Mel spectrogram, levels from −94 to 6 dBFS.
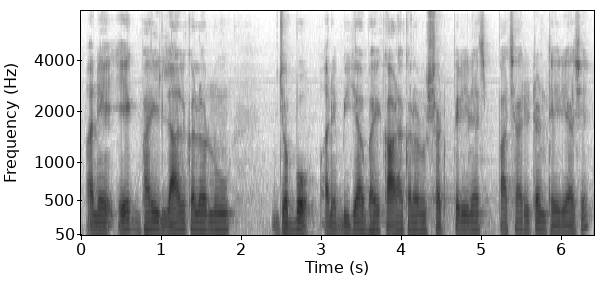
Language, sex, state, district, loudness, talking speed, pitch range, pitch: Gujarati, male, Gujarat, Valsad, -20 LUFS, 195 wpm, 95-105 Hz, 105 Hz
